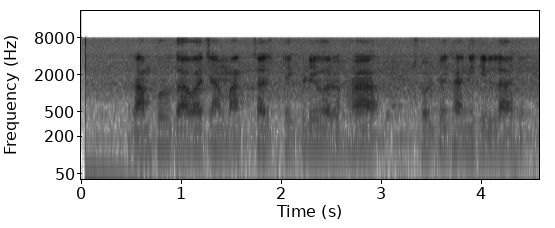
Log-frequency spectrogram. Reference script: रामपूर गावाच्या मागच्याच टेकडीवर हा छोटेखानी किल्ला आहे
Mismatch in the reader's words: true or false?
false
